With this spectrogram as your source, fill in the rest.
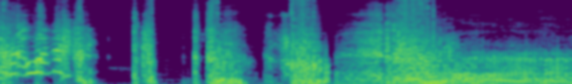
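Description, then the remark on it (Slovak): A voice imitates a tractor engine trying to start in the rain, with a few sputtering bursts and coughs that catch and turn into a steady, rough, loud rumble. “Konečne sa to podarilo. Môj traktor naštartoval.”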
